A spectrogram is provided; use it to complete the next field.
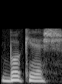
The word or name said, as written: bookish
